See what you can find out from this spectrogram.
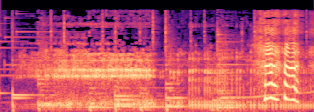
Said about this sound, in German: Nee, so tief klingen männliche Koalas in Australien, wenn sie Weibchen beeindrucken wollen. Beim Einatmen klingt's wie ein Esel, beim Ausatmen wie Rülpsen nach zu viel Sprudelwasser.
